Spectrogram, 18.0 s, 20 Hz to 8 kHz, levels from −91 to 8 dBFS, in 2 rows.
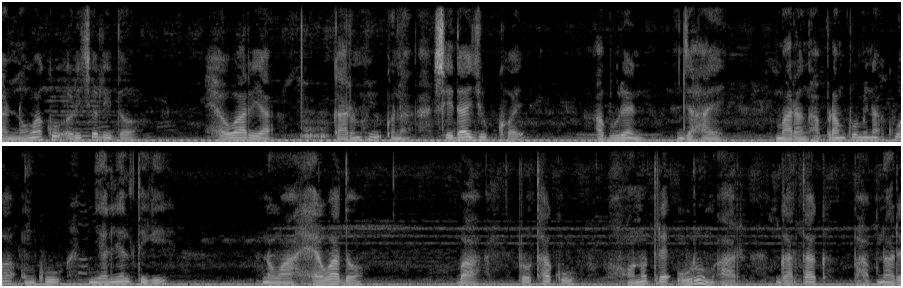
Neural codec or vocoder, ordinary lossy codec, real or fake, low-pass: none; none; real; none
